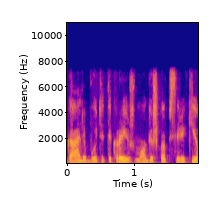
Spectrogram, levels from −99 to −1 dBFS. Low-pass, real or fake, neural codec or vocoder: 7.2 kHz; real; none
